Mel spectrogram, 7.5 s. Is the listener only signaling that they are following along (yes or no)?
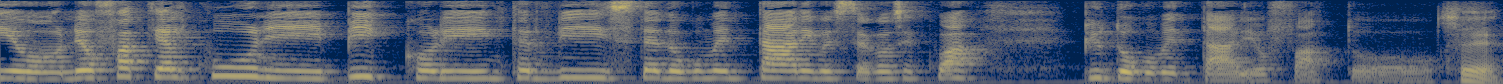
yes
